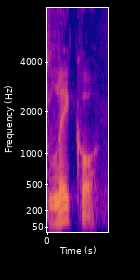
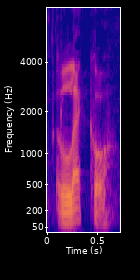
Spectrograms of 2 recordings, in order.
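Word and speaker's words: Lékó: Also, it's Leko, not Leko, because there he has a little accent on the E, so it's a different letter than the regular E.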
